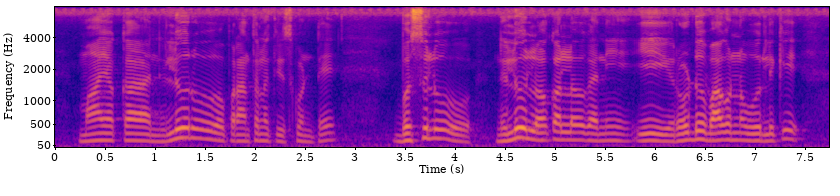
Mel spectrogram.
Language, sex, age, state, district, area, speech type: Telugu, male, 18-30, Andhra Pradesh, Nellore, rural, spontaneous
